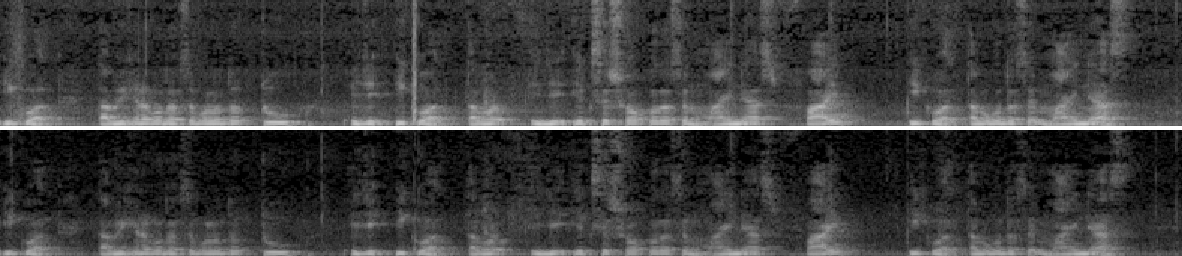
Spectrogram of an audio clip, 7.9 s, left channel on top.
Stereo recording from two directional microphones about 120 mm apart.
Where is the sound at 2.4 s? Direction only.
Centre (ahead or behind).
